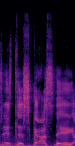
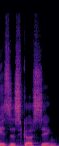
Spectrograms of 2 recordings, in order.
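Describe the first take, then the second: First: Mock scream. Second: Said in the usual way. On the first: Bullied girl reacting to her soiled clothes, mock scream. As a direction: squeal it as a disgusted girl. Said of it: "and she screams".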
